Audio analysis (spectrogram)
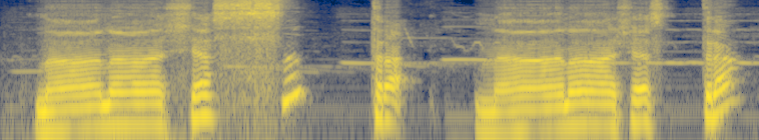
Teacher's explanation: అక్షరంలో మూడు హల్లులు ఉన్నాయి. స ఒక ఒకటి త ఒకటి ర ఒకటి ముందుగా స పొల్లుగా పలికేస్తే తర్వాత త్ర విడిగా పలకొచ్చు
